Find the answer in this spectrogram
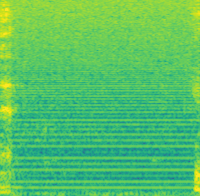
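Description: Steady electrical mains hum: a low, unchanging buzz with many even overtones.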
